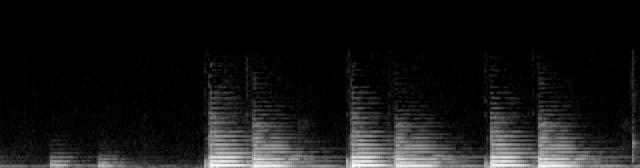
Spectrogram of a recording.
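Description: Piano played with the right hand: a falling two-note figure struck once softly, then repeated three times much louder.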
